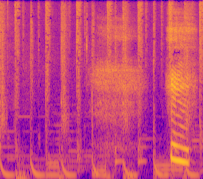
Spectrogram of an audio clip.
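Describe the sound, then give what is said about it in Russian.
A loud, drawn-out yawn near the end, its breathy voiced tone sliding downward, following a stretch of steady, rhythmic low thumping pulses. “Это я тут зеваю, простите.”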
